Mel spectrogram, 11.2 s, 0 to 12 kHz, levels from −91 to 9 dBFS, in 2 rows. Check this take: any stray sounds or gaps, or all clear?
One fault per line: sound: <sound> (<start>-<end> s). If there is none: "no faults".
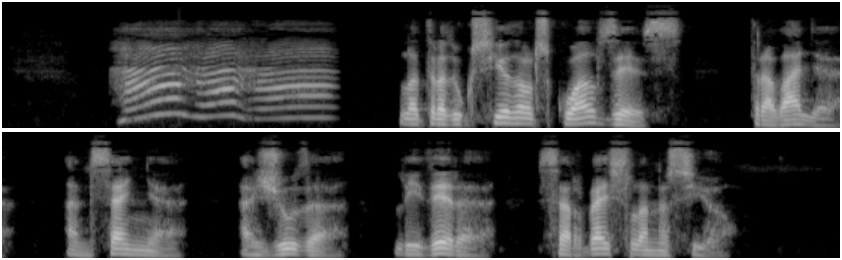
sound: laugh (0.7-2.3 s)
